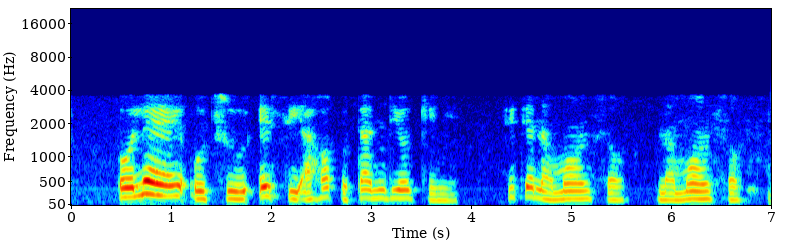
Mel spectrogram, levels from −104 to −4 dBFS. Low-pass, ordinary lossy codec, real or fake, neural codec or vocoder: 3.6 kHz; none; real; none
